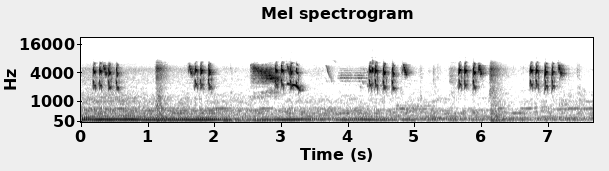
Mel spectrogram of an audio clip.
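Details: Juvenile yellow-vented bulbul practising its song: clipped clusters of high, sharp chirps separated by short pauses, with one longer, slurred warbling phrase midway and a faint low background drone.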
